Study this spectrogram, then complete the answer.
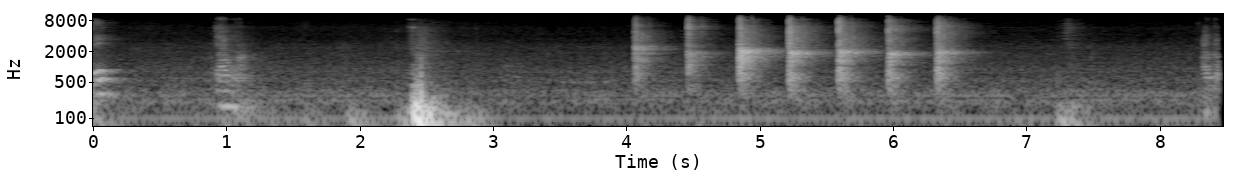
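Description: A quick run of about seven sharp hand claps in a steady rhythm during worship teaching in an Indonesian church class, following a few scattered taps and a low thump, with a voice heard briefly beforehand.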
